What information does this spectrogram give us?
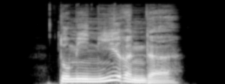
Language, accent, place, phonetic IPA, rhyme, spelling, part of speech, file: German, Germany, Berlin, [domiˈniːʁəndə], -iːʁəndə, dominierende, adjective, De-dominierende.ogg
- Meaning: inflection of dominierend: 1. strong/mixed nominative/accusative feminine singular 2. strong nominative/accusative plural 3. weak nominative all-gender singular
